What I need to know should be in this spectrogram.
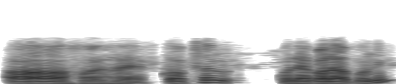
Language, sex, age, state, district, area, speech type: Assamese, male, 18-30, Assam, Tinsukia, urban, conversation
